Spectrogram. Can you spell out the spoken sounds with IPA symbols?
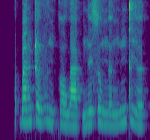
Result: ɓa˧˥ŋ ʈə˨˩˦wvɨ˨˩˨ŋ kɔ˨˩waː˨˩k̚nɨ˧˥ so˨˩ŋəː˨˩ ŋɨ˧˥ŋt̪i˨˩˨ə̯

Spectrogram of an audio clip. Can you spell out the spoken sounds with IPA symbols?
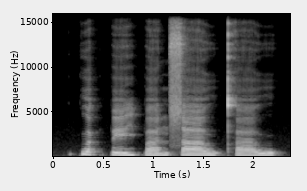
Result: kʷɐ˥k̚pe˨˧j pɐ˨˥nsaː˧w kʰɐ˨˥w

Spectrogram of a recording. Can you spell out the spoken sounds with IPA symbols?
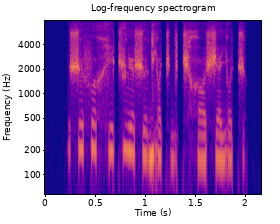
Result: ʃʏfo xit͡ʃlʲɔ ʃʏɡjɔt͡ʃɡət͡ʃ xɔ ʃɛjot͡ʃ

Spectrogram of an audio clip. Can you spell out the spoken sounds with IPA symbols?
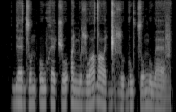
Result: ɡɛ d͡zonʔowxɛt͡ʃo ʔaɲʊɮow dˤɛwɛɡ͡ǁʊɮʊ ɡowt͡so ŋʊwæv

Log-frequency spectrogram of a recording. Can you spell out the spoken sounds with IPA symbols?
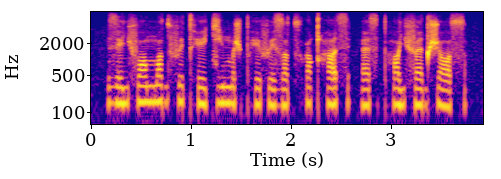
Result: zejfɒ mɒd fetʰe t͡ɕimɒʃpʰefe zɒt͡sʰuqʰes | æspʰɒjfæd ʃɒs

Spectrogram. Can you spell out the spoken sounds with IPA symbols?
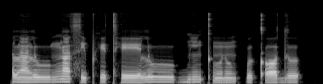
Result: lã˨luː˨ŋã˦ si˨pʰɪ˨tʰeː˨ luː˦˨ɡ͡bĩ˦ kʼũ˨ɾũ˨ k͡pʊ˦kʼɔ˦ dʊ˦

